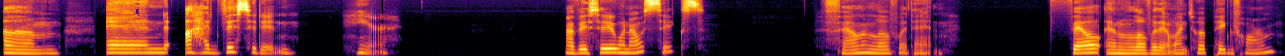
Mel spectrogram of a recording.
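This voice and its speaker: A Venezuelan woman in her forties tells her story with lively, animated energy. Her voice is smooth and resonant, at a middle pitch. The sound is close and dry, with no room around it. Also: slow pace, long pauses, dry recording. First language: Spanish. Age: 40s. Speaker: podcast guest. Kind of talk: conversational interview.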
